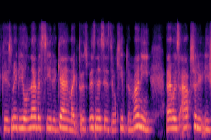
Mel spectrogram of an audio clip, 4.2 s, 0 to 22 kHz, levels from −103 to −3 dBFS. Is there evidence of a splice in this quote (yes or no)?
yes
